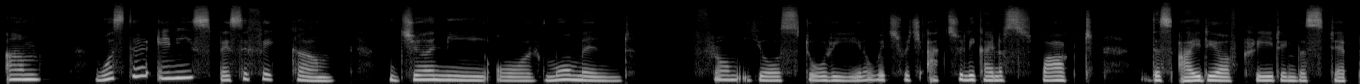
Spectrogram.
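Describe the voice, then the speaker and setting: A woman's voice: medium pitch, takes it slowly, no room sound, studio quality. A woman hosting an interview, asking long questions with hesitations and frequent restarts. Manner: hesitant, many fillers and restarts, warm praise. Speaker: podcast host.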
